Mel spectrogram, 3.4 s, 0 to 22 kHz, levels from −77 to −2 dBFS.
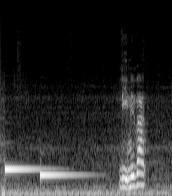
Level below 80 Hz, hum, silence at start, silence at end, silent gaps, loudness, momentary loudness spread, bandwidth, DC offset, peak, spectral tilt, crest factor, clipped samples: -30 dBFS; none; 0 s; 0 s; none; -13 LUFS; 21 LU; 4.7 kHz; under 0.1%; 0 dBFS; -9 dB/octave; 14 dB; under 0.1%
